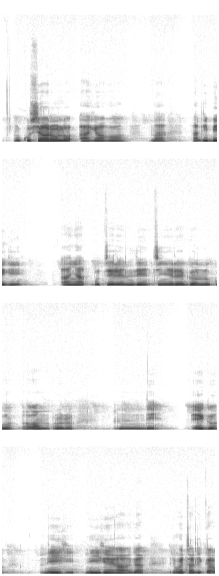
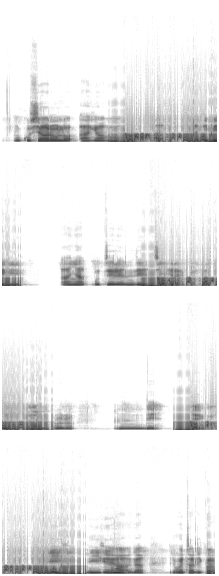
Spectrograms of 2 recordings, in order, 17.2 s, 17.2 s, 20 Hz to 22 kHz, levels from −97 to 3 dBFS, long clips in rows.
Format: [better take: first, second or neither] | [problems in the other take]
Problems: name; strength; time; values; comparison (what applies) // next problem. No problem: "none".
first | noise reduction (neural mask model RNNoise)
